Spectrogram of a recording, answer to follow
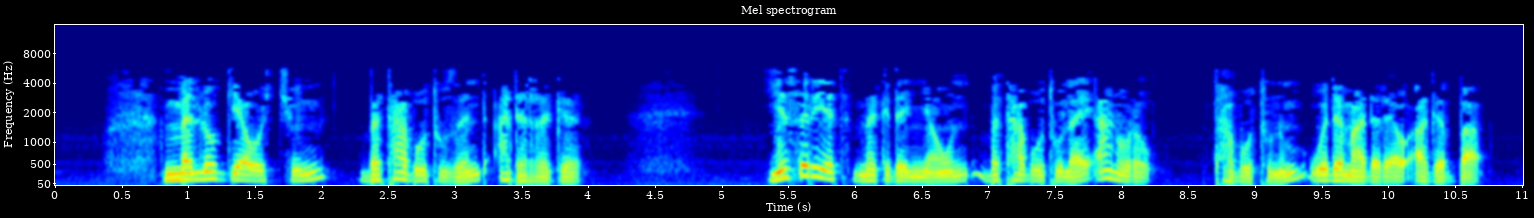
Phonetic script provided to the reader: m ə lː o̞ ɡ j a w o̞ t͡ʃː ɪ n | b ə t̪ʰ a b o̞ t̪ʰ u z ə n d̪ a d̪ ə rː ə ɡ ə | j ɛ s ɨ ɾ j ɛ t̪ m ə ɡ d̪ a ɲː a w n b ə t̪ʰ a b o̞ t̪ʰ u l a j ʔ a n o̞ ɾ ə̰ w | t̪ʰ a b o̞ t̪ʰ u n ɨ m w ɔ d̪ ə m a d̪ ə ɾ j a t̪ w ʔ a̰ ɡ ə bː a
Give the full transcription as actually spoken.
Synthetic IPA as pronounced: m ə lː o̞ ɡ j a w o̞ t͡ʃː ɪ n | b ə t̪ʰ a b o̞ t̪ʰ u z ə n d̪ a d̪ ə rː ə ɡ ə | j ɛ s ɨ ɾ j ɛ t̪ m ə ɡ d̪ ə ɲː a w n b ə t̪ʰ a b o̞ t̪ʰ u l a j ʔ a n o̞ ɾ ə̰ w | t̪ʰ a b o̞ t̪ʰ u n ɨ m w ɔ d̪ ə m a d̪ ə ɾ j a w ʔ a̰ ɡ ə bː a

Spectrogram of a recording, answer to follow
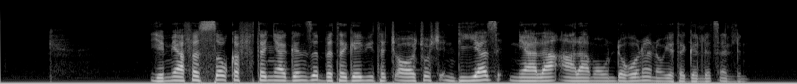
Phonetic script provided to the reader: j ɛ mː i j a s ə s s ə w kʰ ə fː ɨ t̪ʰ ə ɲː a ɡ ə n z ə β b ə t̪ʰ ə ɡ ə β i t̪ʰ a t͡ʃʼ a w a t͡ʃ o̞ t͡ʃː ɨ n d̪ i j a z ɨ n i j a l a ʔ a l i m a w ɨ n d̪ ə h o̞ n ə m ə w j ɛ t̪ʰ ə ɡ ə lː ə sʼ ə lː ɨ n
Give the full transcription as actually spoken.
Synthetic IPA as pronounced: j ɛ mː i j a f ə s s ə w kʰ ə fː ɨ t̪ʰ ə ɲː a ɡ ə n z ə β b ə t̪ʰ ə ɡ ə β i t̪ʰ ə t͡ʃʼ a w a t͡ʃ o̞ t͡ʃː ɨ n d̪ i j a z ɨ n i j a l a ʔ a l a m a w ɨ n d̪ ə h o̞ n ə n ə w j ɛ t̪ʰ ə ɡ ə lː ə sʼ ə lː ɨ n

